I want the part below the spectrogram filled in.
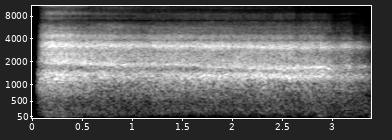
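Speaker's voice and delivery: long, breathy exhale; deep sigh. Shown as a demonstration. Guide showing listeners how to exhale, deep audible sigh. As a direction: let a deep breath all the way out. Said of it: "Then with a deep sigh out".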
